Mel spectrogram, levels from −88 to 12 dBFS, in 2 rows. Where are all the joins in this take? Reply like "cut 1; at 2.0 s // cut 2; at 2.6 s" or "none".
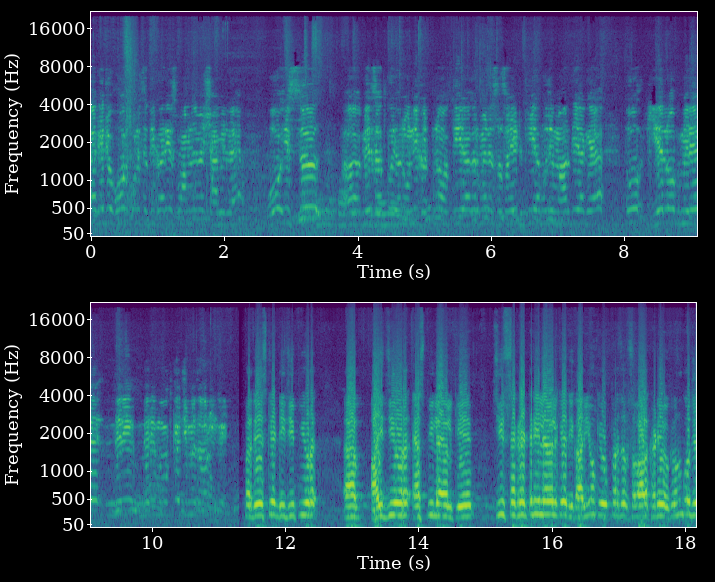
cut 1; at 11.3 s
